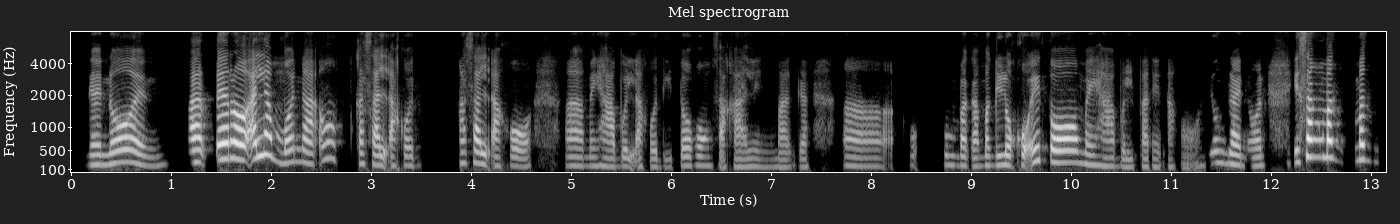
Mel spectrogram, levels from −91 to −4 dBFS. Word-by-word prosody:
gano'n. 210 -2 0 0.2
Pa 255 +1 +5
pero 330 0 +9
alam 390 +6 +5
mo 245 +1 0
na, 250 -4 -1
oh, 335 +2 -5 0.2
kasal 225 -3 -2
ako 190 -1 -7 0.5
kasal 235 -1 -1
ako, 180 -2 -6 0.3
ah, 185 -1 -6
may 185 - -13
habol 175 -1 -8
ako 165 -1 -11
dito 185 +4 -9
kung 190 -1 -8
sakaling 165 -1 -11
mag, 155 0 -13 0.5
ah, 175 -1 -9 0.2
ku 195 - -21 0.2
kumbaga 190 -3 -8
magloko 195 +1 -3
ito 260 -3 +4
may 215 - -6
habol 175 -3 -11
pa 165 0 -11
rin 165 -1 -20
ako 165 +3 -20
'yung 245 -1 -10
gano'n 185 -4 -3 0.3
isang 365 +9 +5
mag 360 -1 +6 0.2
mag 315 -1 +1
195 Hz, 155 wpm, -23 LUFS, 175-255 Hz, 0.5 s, pero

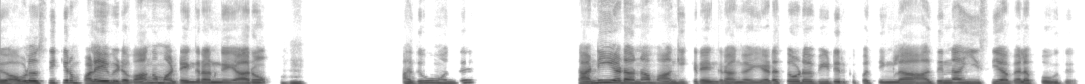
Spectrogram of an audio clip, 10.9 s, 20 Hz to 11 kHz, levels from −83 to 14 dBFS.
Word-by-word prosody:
அவ்ளோ 240 +7 +5
சீக்கிரம் 240 0 -2
பழைய 220 +5 +7
வீட 205 -3 +1
வாங்க 215 +7 +1
மாட்டேங்கிறானுங்க 170 -5 +2
யாரும். 150 +1 +2 0.2
ம், - - -15 1.0
ம். - - - 0.2
அதுவும் 235 +6 -2
வந்து 200 +6 -5 1.2
தனி 210 +10 +3
இடன்னா 220 -2 +3
வாங்கிக்கிறேங்கிறாங்க. 185 -4 -2 0.2
இடத்தோட 215 +3 -1
வீடு 200 -1 -4
இருக்கு 170 -3 -9
பார்த்தீங்களா, 160 +1 -1 0.2
அதுனா 225 +8 -1 0.2
ஈஸியா 205 0 -2
விலை 180 +2 +1
போகுது. 150 -7 -4
195 Hz, 120 wpm, -22 LUFS, 170-220 Hz, 1.2 s, பழைய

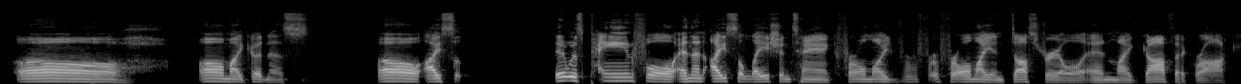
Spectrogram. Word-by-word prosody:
Oh, 130 -5 +3 0.7
oh 140 0 +3
my 120 -2 0
goodness. 110 -4 -6 0.7
Oh, 140 -2 +5
I 135 0 +4
sa 140 - -5 0.9
it 175 - +4
was 180 -2 +3
painful, 165 -6 +1
and 135 +1 +2
then 145 -2 +2
isolation 135 -2 +1
tank 115 -3 -2
for 115 - -6
all 120 0 -3
f 115 0 -9 0.3
f - - -9
for 120 +1 -2
my 120 -1 +1
industrial 110 -2 -3
and 105 +1 -5
my 105 -1 -3
gothic 115 +1 0
rock, - - -4
120 Hz, 120 wpm, -27 LUFS, 115-135 Hz, 0.9 s, Oh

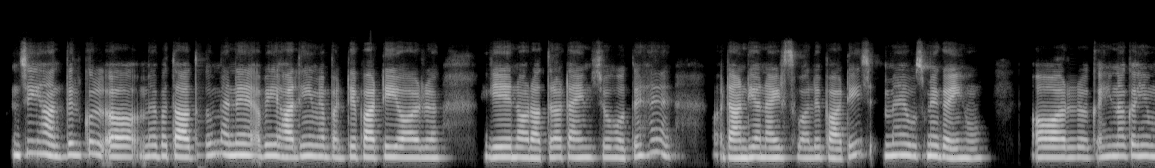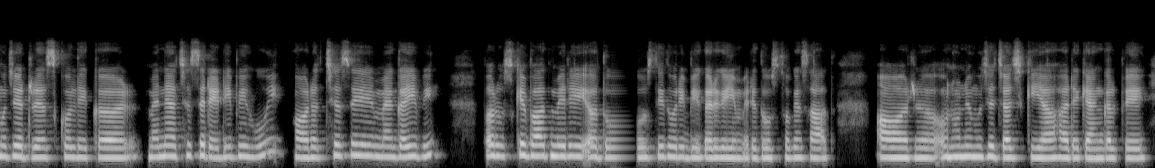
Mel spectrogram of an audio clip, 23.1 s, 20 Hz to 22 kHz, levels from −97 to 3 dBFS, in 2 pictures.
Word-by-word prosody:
जी 280 +4 0
हाँ। 255 -3 +4
बिल्कुल 255 +1 -1
अ, 220 -1 +4
मैं 225 0 -1
बता 220 -2 +5
दूँ 240 +4 -5
मैंने 250 -2 +4
अभी 235 +1 +1
हाल 210 -2 +5
ही 230 +1 +2
में 220 -1 0
बर्थडे 210 +1 -1
पार्टी 210 0 +4
और 200 0 +2 0.6
ये 210 0 +3
नवरात्रा 205 0 +2
टाइम्स 205 -1 -1
जो 205 -1 -3
होते 200 +2 -2
हैं 250 0 -4 0.4
अ, 250 - -10
डांडिया 200 0 +4
नाइट्स 200 0 +1
वाले 195 +1 -2
पार्टीज़, 220 +8 -1 0.2
मैं 245 +1 +2
उसमें 230 0 +1
गई 195 -2 +2
हूँ। 195 +1 -5 0.5
और 205 0 +2
कहीं 220 +2 -2
न 230 0 0
कहीं 230 0 0
मुझे 225 0 0
ड्रेस 200 -1 -1
को 215 - -3
लेकर 200 0 -1
मैंने 215 +2 0
अच्छे 225 +2 -3
से 240 +1 0
रेडी 210 -1 -1
भी 225 +2 -3
हुई 250 +9 -6
और 200 0 +1
अच्छे 205 +4 -3
से 235 -1 -1
मैं 215 -1 -2
गई 215 +1 +2
भी, 220 +1 -3 0.5
पर 235 - +1
उसके 230 +2 -1
बाद 230 0 +1
मेरी 225 0 +1
अ, - - +1
दोस्ती 200 0 -5
थोड़ी 210 -1 -1
बिगड़ 195 0 +1
गई 200 0 +1
है 195 - +1
मेरे 195 +1 -3
दोस्तों 195 +1 -4
के 200 0 -2
साथ। 195 0 -3 0.6
और 200 0 +2 0.2
उन्होंने 215 +1 +1
मुझे 215 0 0
जज 200 -1 0
किया 195 -1 +1
हर 200 -1 0
एक 195 0 -3
एंगल 190 0 +1
पे 190 0 0
210 Hz, 190 wpm, -22 LUFS, 200-225 Hz, 0.6 s, बता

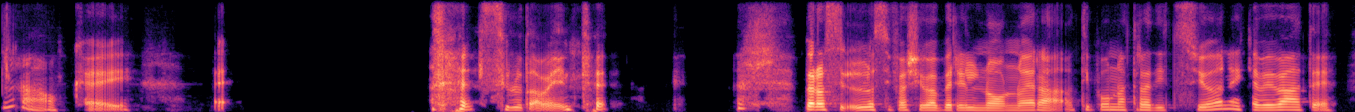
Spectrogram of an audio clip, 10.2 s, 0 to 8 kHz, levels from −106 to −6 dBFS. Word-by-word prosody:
Ah - - -4
okay. - - -3 0.6
E 360 - -1 1.6
Eh, - - +4
assolutamente. 195 +2 0 1.5
Però 215 -1 +10
si 210 - -3
lo 190 - +1
si 200 0 -3
faceva 175 -1 +2
per 175 +1 0
il 170 0 0
nonno. 160 0 -1
Era 170 +1 0
tipo 200 -1 -9
una 195 -1 -3
tradizione 190 +6 -3
che 190 - -4
avevate? 190 +2 +1
185 Hz, 110 wpm, -24 LUFS, 175-200 Hz, 1.6 s, Però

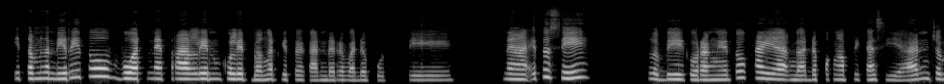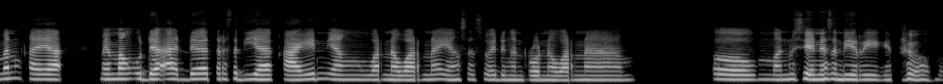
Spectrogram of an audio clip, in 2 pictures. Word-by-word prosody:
hitam 270 0 0
sendiri 275 +4 +1
tuh 375 -2 +4
buat 265 -1 +6
netralin 255 -1 +3
kulit 250 -2 +3
banget 215 +2 -3
gitu 225 -1 -7
kan 195 0 -4
daripada 200 -1 -6
putih, 205 +1 -12 0.5
nah 235 -2 +2
itu 270 +8 -2
sih, 285 -2 +3 0.7
lebih 235 -1 0
kurangnya 215 0 0
itu 310 +6 -3
kayak 255 -6 +3
nggak 210 0 -1
ada 225 - -4
pengaplikasian, 220 0 -5
cuman 260 +3 0
kayak, 235 -2 +3 0.4
memang 250 +1 +2
udah 245 +1 +4
ada 245 +3 +2
tersedia 230 -2 +1
kain 230 +4 +2
yang 220 -1 -2
warna-warna 215 +1 0
yang 215 0 -2
sesuai 220 0 -7
dengan 210 -1 -4
rona 205 0 -1
warna, 210 +1 -1 1.2
eee, 225 -2 +2
manusianya 225 +1 +1
sendiri 225 -2 0
gitu. 220 -1 -4
225 Hz, 125 wpm, -22 LUFS, 215-250 Hz, 1.2 s, buat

